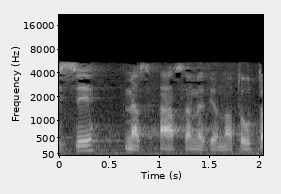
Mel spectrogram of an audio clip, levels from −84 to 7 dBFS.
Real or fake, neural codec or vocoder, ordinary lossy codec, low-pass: real; none; MP3, 24 kbps; 5.4 kHz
